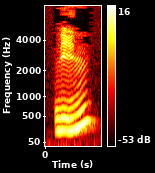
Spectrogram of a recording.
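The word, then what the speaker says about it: 您: 니, 그 다음 닌. 그래서 니라고 할 때는 삼성이었고요. 닌이라고 할 때는 이성으로 발음합니다.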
